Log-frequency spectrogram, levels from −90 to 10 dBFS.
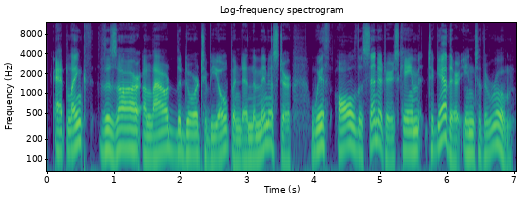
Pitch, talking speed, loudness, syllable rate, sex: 130 Hz, 190 wpm, -18 LUFS, 5.3 syllables/s, male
